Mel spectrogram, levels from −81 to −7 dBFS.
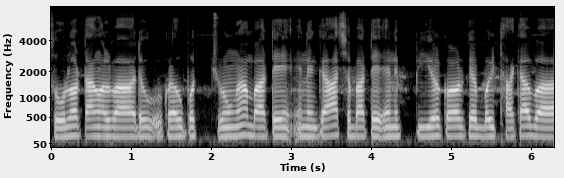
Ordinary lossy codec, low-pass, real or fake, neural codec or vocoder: none; 7.2 kHz; real; none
